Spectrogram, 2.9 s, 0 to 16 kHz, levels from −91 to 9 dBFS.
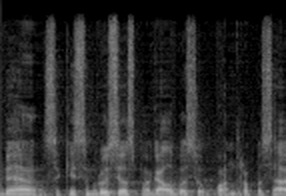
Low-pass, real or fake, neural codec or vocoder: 14.4 kHz; fake; vocoder, 44.1 kHz, 128 mel bands, Pupu-Vocoder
